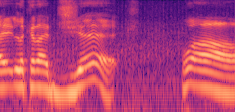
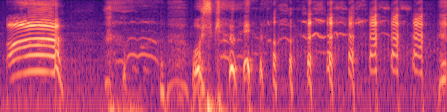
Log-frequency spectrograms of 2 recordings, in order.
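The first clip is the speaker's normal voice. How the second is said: viel höher, überraschter Aufschrei; startled laughing; 5 dB louder, much slower than usual. Real, not acted. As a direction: erschrocken auflachen. Shocked at sudden in-game glitch.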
